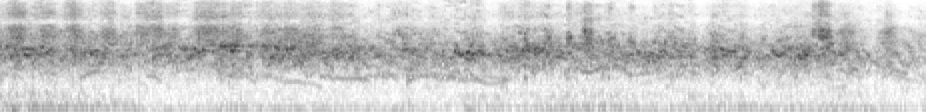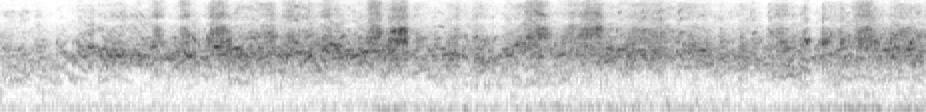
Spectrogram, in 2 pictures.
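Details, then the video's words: Aviary-kept male blue and violet budgerigars chattering in high, overlapping chirps and squawks; the chorus softens briefly past the midpoint before picking back up. "Beautiful budgies chirping sound"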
